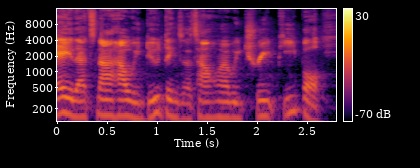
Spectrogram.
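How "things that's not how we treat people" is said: ordinary talk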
